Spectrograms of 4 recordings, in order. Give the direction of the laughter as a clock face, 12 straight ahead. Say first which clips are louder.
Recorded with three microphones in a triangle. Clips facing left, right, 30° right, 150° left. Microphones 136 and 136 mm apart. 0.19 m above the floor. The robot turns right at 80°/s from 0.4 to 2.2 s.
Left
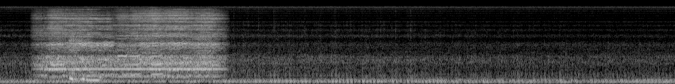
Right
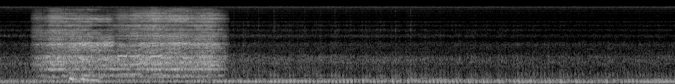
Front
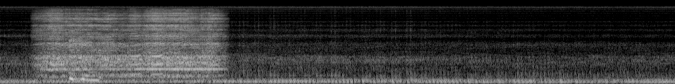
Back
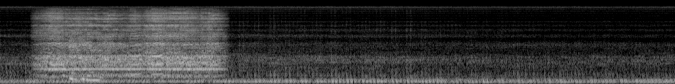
Left 4 dB, front 1 dB; 12 o'clock.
